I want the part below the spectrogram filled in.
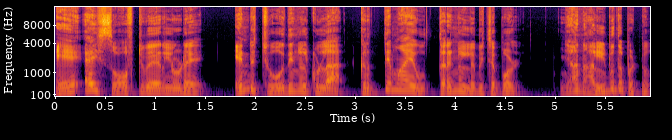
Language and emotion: Malayalam, surprised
